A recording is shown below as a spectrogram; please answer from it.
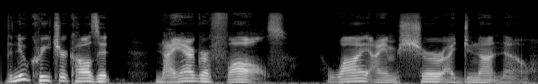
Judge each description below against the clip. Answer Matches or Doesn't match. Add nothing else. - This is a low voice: Matches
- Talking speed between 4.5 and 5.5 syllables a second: Doesn't match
